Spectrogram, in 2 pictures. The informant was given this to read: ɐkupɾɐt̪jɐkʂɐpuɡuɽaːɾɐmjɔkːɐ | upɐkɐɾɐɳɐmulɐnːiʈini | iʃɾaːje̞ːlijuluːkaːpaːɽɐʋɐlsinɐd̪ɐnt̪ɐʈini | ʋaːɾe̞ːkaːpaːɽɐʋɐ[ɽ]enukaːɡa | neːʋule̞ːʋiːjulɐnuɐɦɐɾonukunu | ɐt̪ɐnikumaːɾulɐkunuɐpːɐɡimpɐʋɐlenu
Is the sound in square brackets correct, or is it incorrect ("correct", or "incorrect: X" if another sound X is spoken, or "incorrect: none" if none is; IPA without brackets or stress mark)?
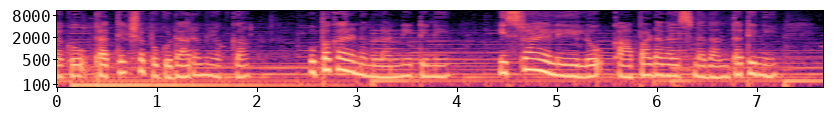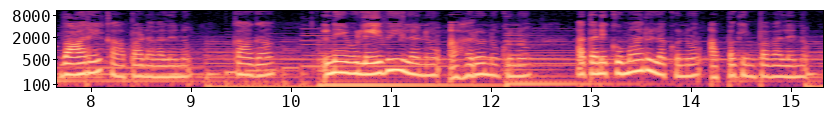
incorrect: l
